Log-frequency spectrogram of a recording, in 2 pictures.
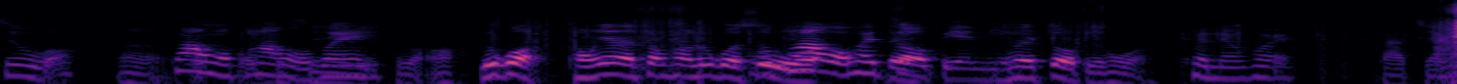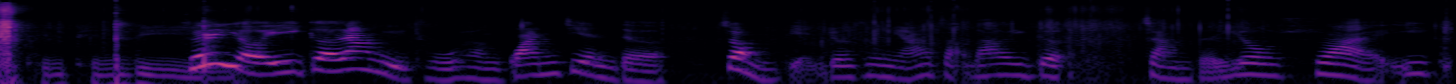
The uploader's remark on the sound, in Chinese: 這一次錄音有點雜訊!!!有想辦法除掉。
